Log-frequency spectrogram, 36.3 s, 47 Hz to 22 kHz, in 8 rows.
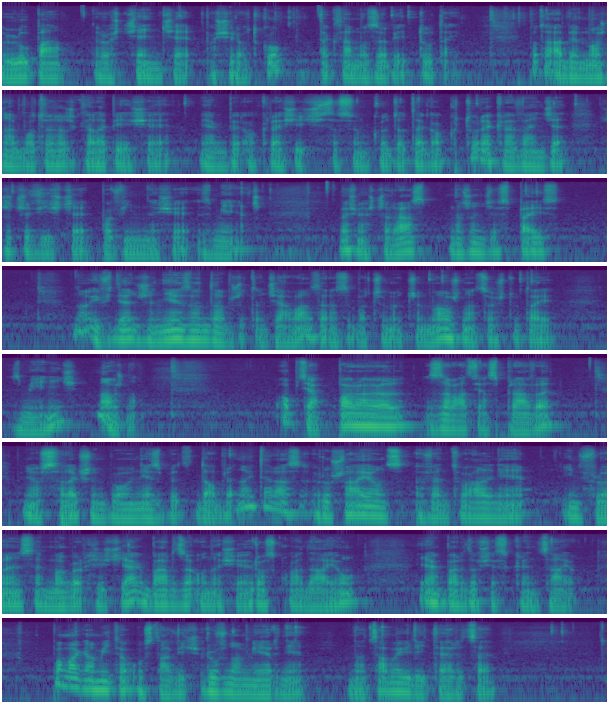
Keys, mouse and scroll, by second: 2.3 ctrl+r, 4.1 a, 12.9 click, 16.7 click, 24.3 click, 33.7 shift+right click, 34.4 shift+right click, 35.7 click.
